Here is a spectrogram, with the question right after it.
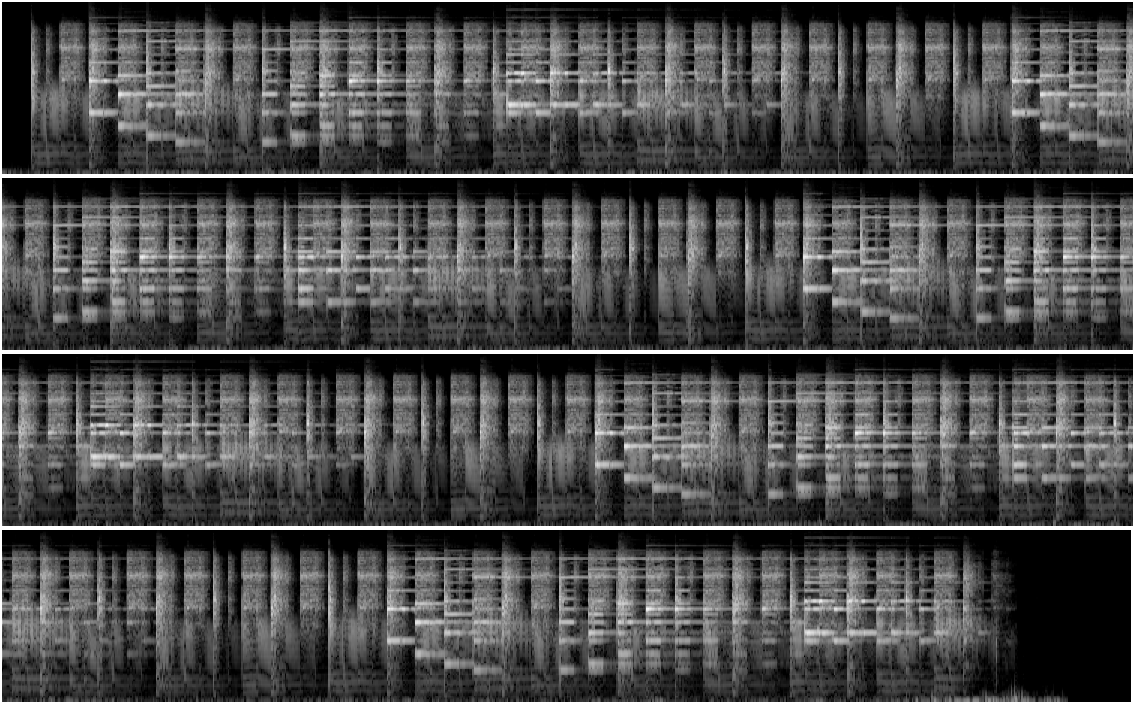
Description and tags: mobile phone ringtone
I very annoying ringtone I recorded for a stage play.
